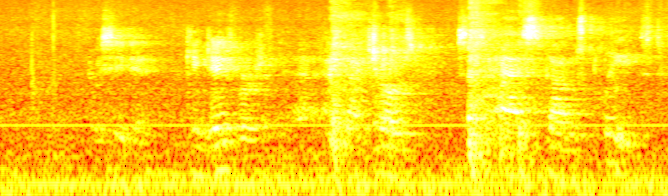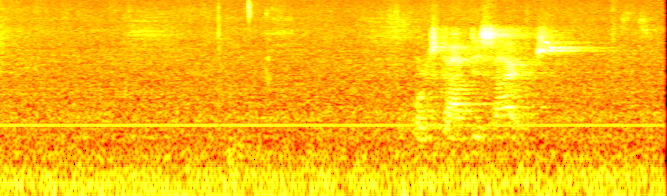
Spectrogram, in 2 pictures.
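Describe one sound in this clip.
A man speaks in short bursts, close by.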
